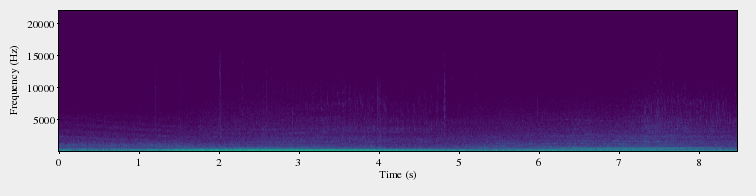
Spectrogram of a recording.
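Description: Gordon Murray T.50's Cosworth V12 running at low revs as the car drives by, swelling to its loudest about three seconds in and then fading, its pitch lifting slightly near the end.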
